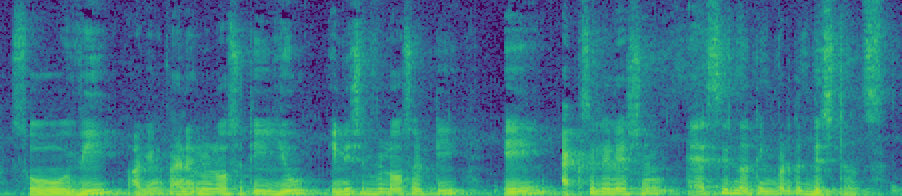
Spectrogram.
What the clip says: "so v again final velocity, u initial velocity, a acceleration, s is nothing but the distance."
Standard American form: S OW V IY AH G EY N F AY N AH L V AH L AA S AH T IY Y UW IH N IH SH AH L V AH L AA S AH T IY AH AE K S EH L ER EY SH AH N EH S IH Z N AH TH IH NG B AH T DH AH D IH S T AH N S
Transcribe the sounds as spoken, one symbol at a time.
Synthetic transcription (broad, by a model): S OW V IY AH G EY N F AY N AH L V AH L AA S AH T IY Y UW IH N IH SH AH L V AH L AA S AH T IY AH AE K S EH L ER EY SH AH N EH S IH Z N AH T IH NG B AH T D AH D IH S T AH N S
